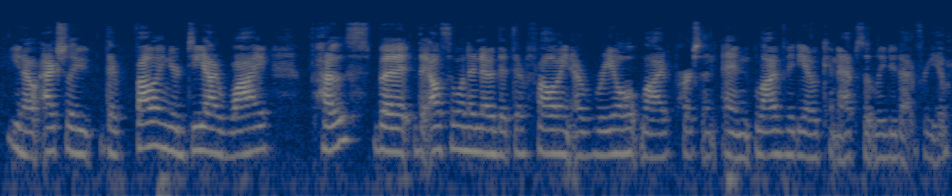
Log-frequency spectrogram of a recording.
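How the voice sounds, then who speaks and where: With a Southern US accent, a woman speaks at a moderate pace and medium pitch, her intonation monotone and flat while her loudness swings widely. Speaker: craft blogger and YouTuber. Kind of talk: live stream tutorial. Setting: home craft room.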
